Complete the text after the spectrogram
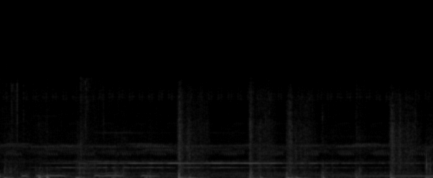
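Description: Heavy footsteps thud slowly on leafy ground outdoors.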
